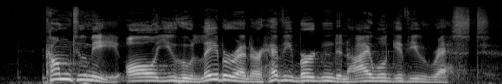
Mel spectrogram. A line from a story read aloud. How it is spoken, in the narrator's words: said Jesus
